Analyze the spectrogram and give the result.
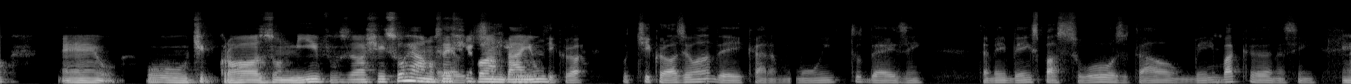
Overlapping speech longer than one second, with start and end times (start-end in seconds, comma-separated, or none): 4.3-5.5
